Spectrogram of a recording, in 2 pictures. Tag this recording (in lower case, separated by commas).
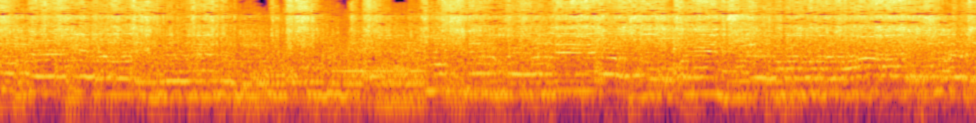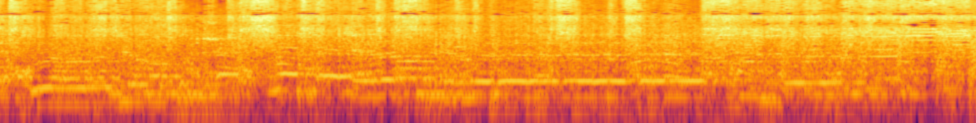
music, speech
